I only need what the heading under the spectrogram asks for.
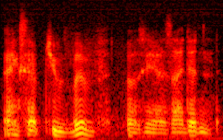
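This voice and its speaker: An actor playing a polite, reserved man speaking quietly with a doctor. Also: low voice, fairly even intonation, a little slow, a little hiss or hum. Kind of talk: 1980s TV soap acting.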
